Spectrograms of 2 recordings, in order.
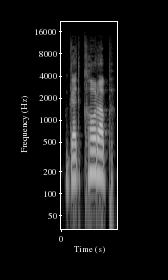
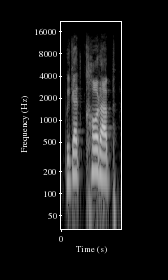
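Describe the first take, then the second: Both takes have the same delivery.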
